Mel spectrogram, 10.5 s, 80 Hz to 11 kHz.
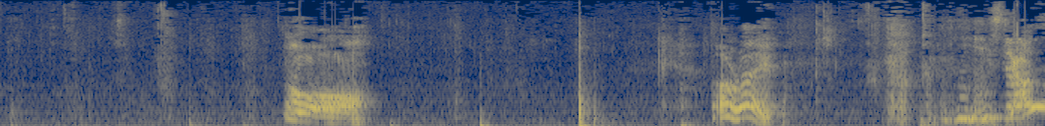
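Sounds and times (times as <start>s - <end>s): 
voice imitating the howl of a statue: 2.8s - 3.8s, 10.1s - 10.4s
speech: 2.9s - 3.5s, 7.2s - 8.0s, 10.0s - 10.3s.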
